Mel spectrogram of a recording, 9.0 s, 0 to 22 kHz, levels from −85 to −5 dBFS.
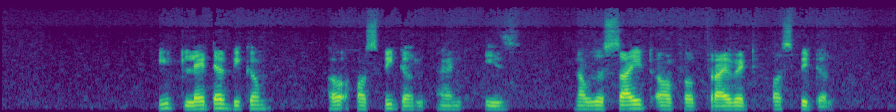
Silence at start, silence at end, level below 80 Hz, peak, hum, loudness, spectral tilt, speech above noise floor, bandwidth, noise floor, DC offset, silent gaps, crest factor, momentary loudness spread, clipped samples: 1.6 s; 0.65 s; -72 dBFS; -2 dBFS; none; -21 LUFS; -4 dB/octave; 39 dB; 16.5 kHz; -61 dBFS; under 0.1%; none; 22 dB; 15 LU; under 0.1%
